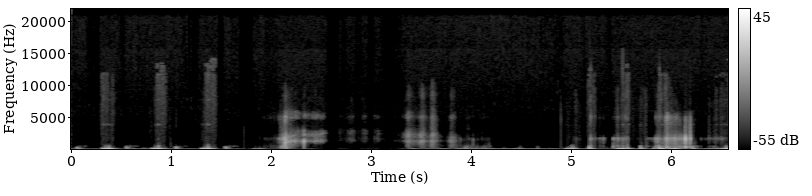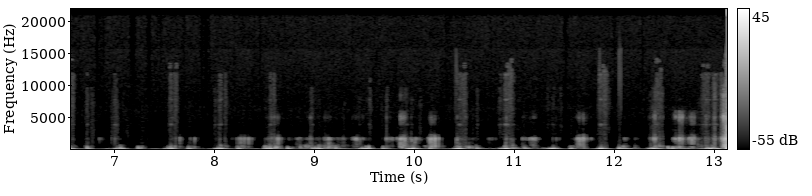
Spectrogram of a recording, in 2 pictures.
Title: Peaceful heartbeat sound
